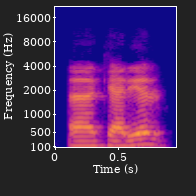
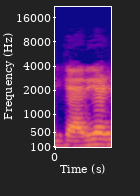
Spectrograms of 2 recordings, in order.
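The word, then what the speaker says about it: career: जॉब ज management style कैरियर ने कैरियर लिखा हुआ है य कैरियर नहीं है करियर होगा करियर प्रपे सी ए आर डई आर नॉ कैरियर इट्स करियर सही स्पेलिंग गलत है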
